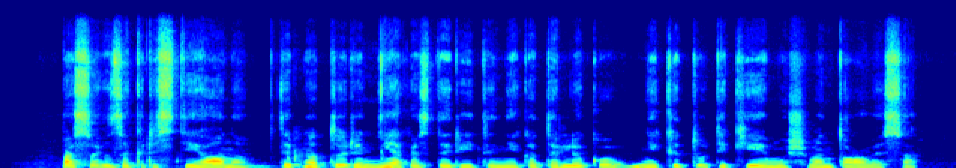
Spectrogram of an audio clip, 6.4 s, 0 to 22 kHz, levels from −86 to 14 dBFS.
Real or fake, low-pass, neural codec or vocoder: real; 19.8 kHz; none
